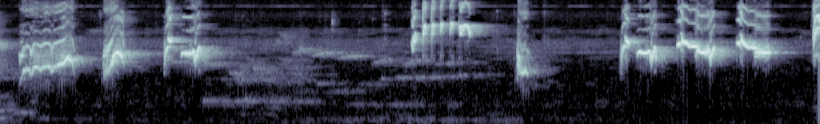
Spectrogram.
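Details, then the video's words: Orange-headed thrush song for stimulating moulting or non-breeding birds: spaced bursts of bright warbled whistles, a high buzzy trill mid-way, then a lively closing run of slurred notes. "Pancingan Burung Anis Merah Mabung, Macet, dan Kurang Birahi"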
